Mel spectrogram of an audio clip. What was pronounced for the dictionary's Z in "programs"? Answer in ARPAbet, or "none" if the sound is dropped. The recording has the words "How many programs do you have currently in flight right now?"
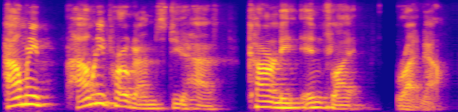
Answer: Z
